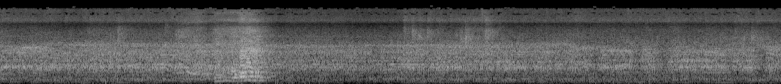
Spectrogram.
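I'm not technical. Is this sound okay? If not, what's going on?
No. The whole clip sounds dull and plainly gurgly and grainy, as if the top end had been shaved off. That is likely MP2 compression: the file was squeezed too hard, so fine high detail is dropped and what remains sounds rough. It is constant, not bursts.

On top of that there is DAB burbling at 0.81 to 1.20 s, 2.75 to 3.29 s, 5.77 to 6.61 s and 7.40 to 7.61 s. These are brief bursts of noisy blips from reception errors in digital radio. Unlike the steady dullness, they come and go.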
